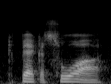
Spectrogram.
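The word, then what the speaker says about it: Québécois: Sorry, but it's supposed to be pronounced Quebecois, but no, the damn common quarters.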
